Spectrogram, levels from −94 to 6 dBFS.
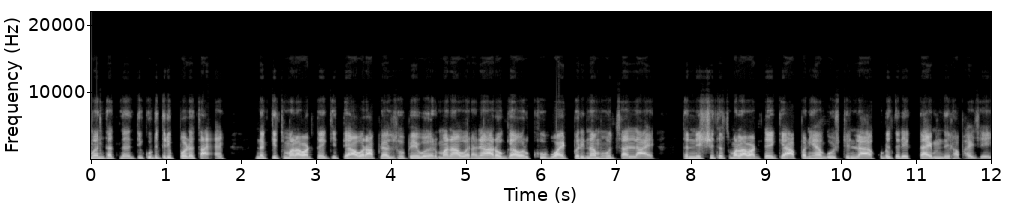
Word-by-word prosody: म्हणतात 135 -3 -1
ना, 120 -1 -4
ती 155 - -4
कुठेतरी 180 0 -1
पडत 120 0 0
आहे. 100 +1 0 0.5
नक्कीच 150 +4 -2
मला 150 -1 +4
वाटते, 135 -2 +2
की - - -6
त्यावर, 125 -1 +4
आपल्या 125 +1 +2
झोपेवर 115 0 -2
मनावर 120 0 +2
आणि 135 +2 -3
आरोग्यावर 135 +1 +3
खूप 175 -4 -5
वाईट 130 0 +4
परिणाम 130 +2 0
होत 130 -1 -4
चालला 115 -1 +1
आहे. 100 +1 +1 0.4
तर 150 - -2
निश्चितच 155 +2 -1
मला 145 -1 +4
वाटतं 135 -2 +1
आहे, 130 - +3
की 140 - 0
आपण 135 +2 +2
ह्या 140 +1 +1
गोष्टींना 120 -2 0
कुठेतरी 145 +2 -3
एक 150 - -5
टाईम 120 -1 +2
दिला 115 -1 -5
पाहिजे 110 +1 -7
130 Hz, 180 wpm, -17 LUFS, 120-140 Hz, 0.5 s, मला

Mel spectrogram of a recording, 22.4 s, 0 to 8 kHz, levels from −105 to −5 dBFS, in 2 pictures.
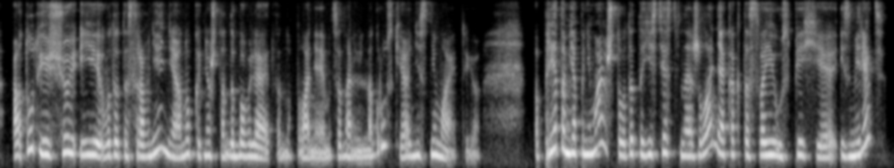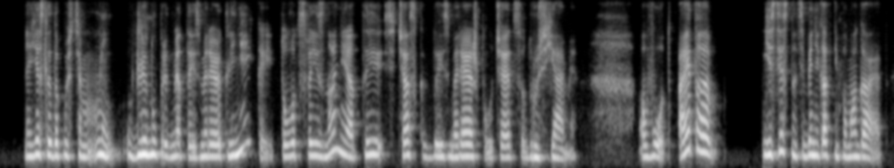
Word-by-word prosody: А - - 0
тут 335 0 -2
ещё 245 +2 +2
и 245 -4 +2
вот 225 +3 -2
это 225 -1 0
сравнение- 220 - 0
оно, 235 +7 -1
конечно, 225 -3 -4
добавляет, 215 -3 0
там, 230 - -10
ну, 245 - -7
в - - -34
плане 190 - -4
эмоциональной 205 - -4
нагрузки, 305 - -5
а 200 - -3
не 225 +2 +1
снимает 220 -1 -1
её. - - -14 0.7
Э, - - -5
при 275 +7 +4
этом 350 -6 +6
я 270 0 +6
понимаю, 270 - +2
что 240 -6 0
вот 225 +3 -1
это 250 -2 -1
естественное 250 -2 -2
желание 275 - -1
как-то 245 0 -4
свои 235 +3 +2
успехи 210 -2 -3
измерять 235 - 0 0.4
если, 235 +3 +3
допустим, 225 0 -1
ну, 235 +1 +5
длину 245 +2 +7
предмета 215 -3 -3
измеряют 210 +1 0
линейкой, 280 - +1
то 210 - -3
вот 225 0 -3
свои 225 0 0
знания 215 -3 0
ты 245 +1 +1
сейчас 240 -1 -3
как 205 - -13
бы 210 +2 -2
измеряешь, 210 0 0
получается, 200 -2 -7
друзьями. 200 +2 -3 0.8
Вот. 215 +3 -2
А - - +3
это, 295 -5 +3 0.6
естественно, 245 +2 +1
тебе 225 +2 0
никак 235 0 +2
не 220 - -3
помогает. 210 -1 -2
230 Hz, 160 wpm, -23 LUFS, 210-250 Hz, 0.8 s, длину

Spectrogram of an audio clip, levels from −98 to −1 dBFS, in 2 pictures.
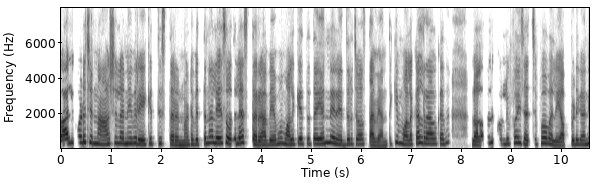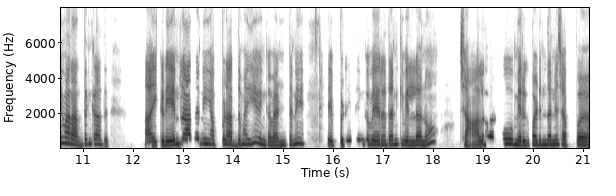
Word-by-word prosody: వాళ్ళు 285 +6 +6
కూడా 360 +1 +5
చిన్న 310 -4 +3 0.2
ఆశలు 310 +3 -1
అనేవి 305 +2 +2
రేకెత్తిస్తారన్నమాట. 245 -4 0
విత్తనాలు 310 +6 +2
వేసి 325 +3 +3
వదిలేస్తారు 280 -4 +3
అవేమో 245 +5 +1
మొలకెత్తుతాయని 285 +4 +3
నేను 310 -4 +5
ఎదురు 260 +4 -1
చూస్తా 265 -3 -1
అవి 190 -1 -2
అంతకి 265 - -4
మొలకలు 260 +7 +2
రావు 290 0 +4
కదా, 280 +6 -2 0.5
లోపల 280 +10 +1
కుళ్లిపోయి 285 +5 -1
చచ్చిపోవాలి 260 -2 +1
అప్పుడు 245 +6 -3
గాని 260 +6 +1
మరి 290 -3 +2
అర్థం 235 +5 -6
కాదు. 255 -2 -5 0.8
ఆ! - - -1
ఇక్కడ 215 0 -3
ఏం 245 +3 +3
రాదని 285 +1 -2 0.2
అప్పుడు 255 +1 -5
అర్థమయ్యి 260 +8 -3
ఇంక 235 -1 -5
వెంటనే 225 +7 -3 0.6
ఎప్పుడైతే 470 - -6
ఇంకా 255 0 -6
వేరే 235 +1 -1
దానికి 250 +1 -2
వెళ్ళానో 225 +3 -1 0.7
చాలా 225 +3 -2
వరకు 330 -5 -4 0.2
మెరుగుపడిందనే 235 +2 0
చెప్పా 225 0 -2
260 Hz, 125 wpm, -22 LUFS, 235-295 Hz, 0.8 s, వాళ్ళు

